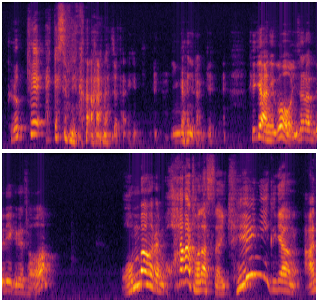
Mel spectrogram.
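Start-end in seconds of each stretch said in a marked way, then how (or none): none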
